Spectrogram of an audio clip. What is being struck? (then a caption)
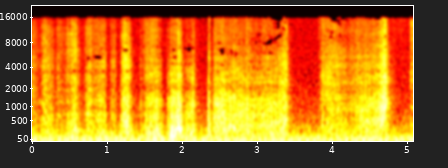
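Cloth-covered hardboard book cover. Fingertips and short nails rub and scratch across the textured surface of a flat, dark brown, cloth-covered hardboard cover from an old band music book, about hand-sized and solid, held in both hands. The result is a dry, zipper-like scraping and rasping that swells in short brighter strokes, over a faint steady low hum.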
